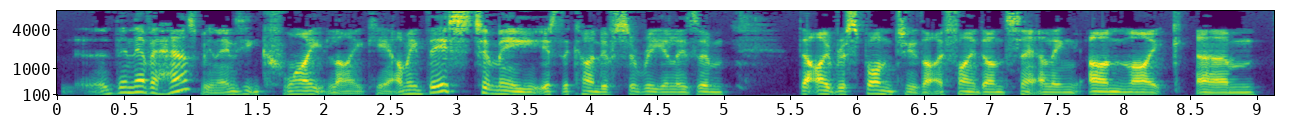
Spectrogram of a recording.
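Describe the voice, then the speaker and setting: A man's voice: fairly low pitch, animated, moderate pace. A man talking casually as a film podcast host, in a hesitant, rambling but enthusiastic way.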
